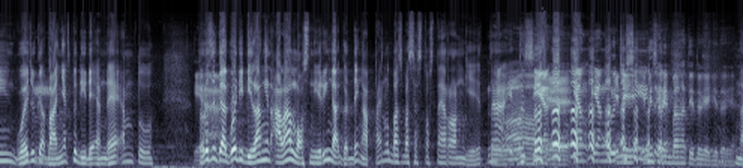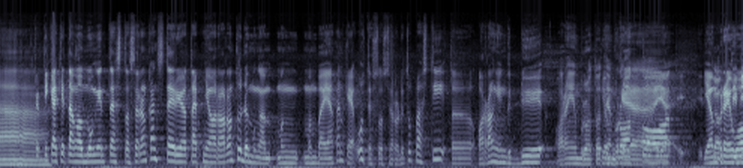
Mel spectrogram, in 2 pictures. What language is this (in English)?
Indonesian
